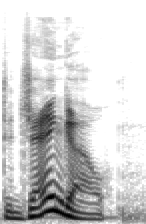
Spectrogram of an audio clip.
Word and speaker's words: Django: It was like Django. – Wow. – It was like Django. – It's like, the D is silent, hillbilly.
